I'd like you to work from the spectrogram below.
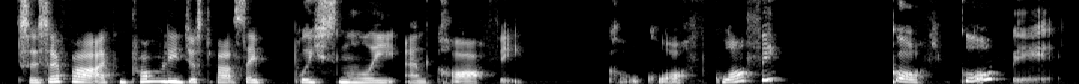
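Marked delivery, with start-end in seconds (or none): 7.4-8.7 put-on American accent, pitched much higher. Speaker practices single words, trying to sound American, in an attempted Marilyn Monroe accent. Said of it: "Does this sound American?".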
